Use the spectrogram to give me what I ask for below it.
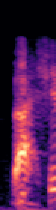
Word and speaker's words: وحشی: سیاه پوست بود ؛ وحشی، میگن اسمش باید اینجوری تلفظ بشه.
